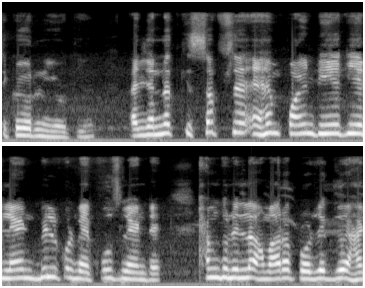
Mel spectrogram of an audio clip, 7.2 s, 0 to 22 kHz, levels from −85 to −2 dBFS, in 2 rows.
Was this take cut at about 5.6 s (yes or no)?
yes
